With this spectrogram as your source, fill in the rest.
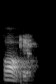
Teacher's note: paling belakang pada posisi menempel langit-langit bagian yang lunak yaitu daging paling belakang setelah tenggorokan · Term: pangkal lidah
